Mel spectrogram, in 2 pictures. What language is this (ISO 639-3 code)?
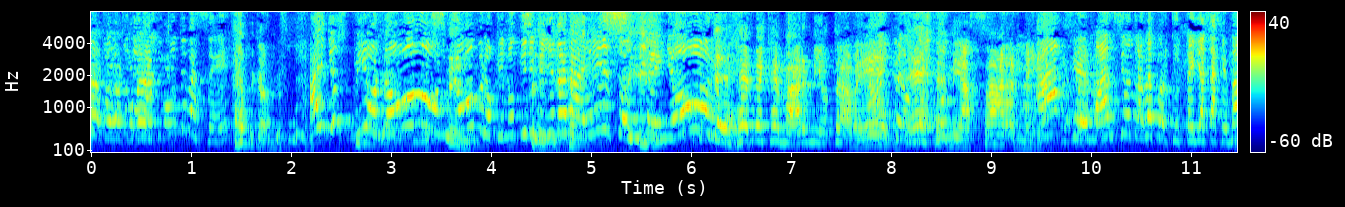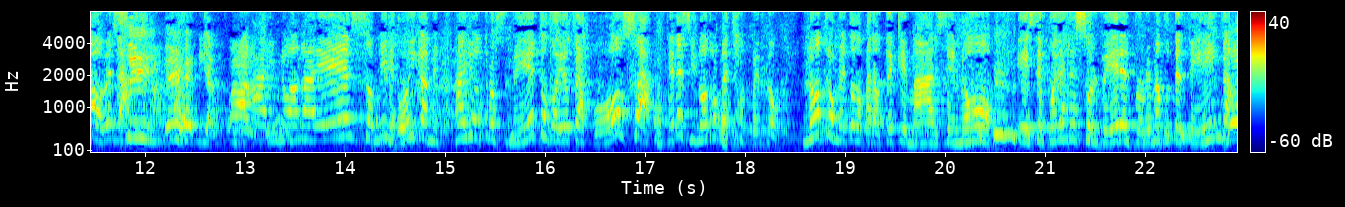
spa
